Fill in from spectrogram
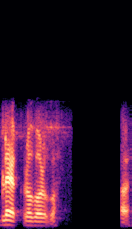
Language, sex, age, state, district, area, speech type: Assamese, male, 30-45, Assam, Darrang, rural, conversation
